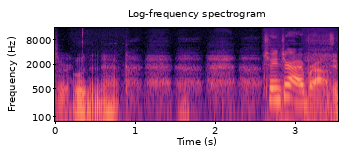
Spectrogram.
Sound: breathing

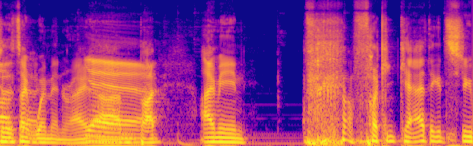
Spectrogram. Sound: laughs

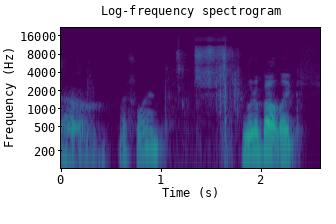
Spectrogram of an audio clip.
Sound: page turning

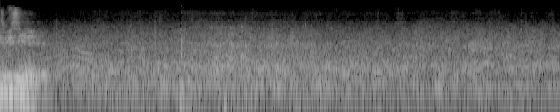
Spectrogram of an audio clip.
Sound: audience chattering indistinctly

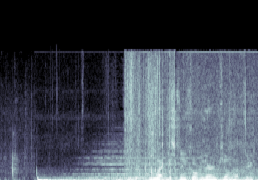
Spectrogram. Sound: suspenseful sound effect

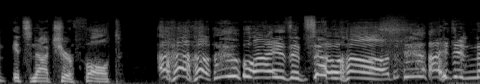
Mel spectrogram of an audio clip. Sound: Stewie sobbing

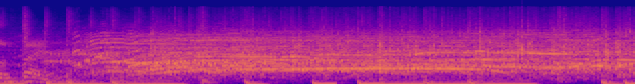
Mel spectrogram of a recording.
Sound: cheers and applause

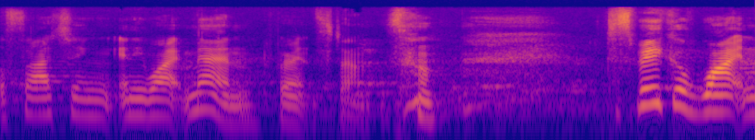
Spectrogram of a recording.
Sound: chuckles; audience laughing

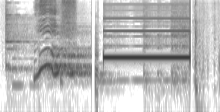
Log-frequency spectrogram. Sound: beep

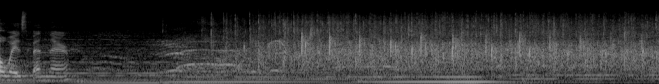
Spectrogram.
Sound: crowd cheering and applauding

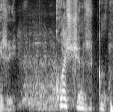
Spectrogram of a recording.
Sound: audience laughing

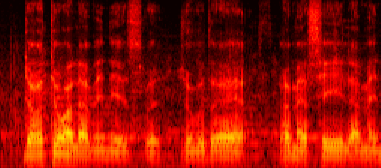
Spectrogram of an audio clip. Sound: applause

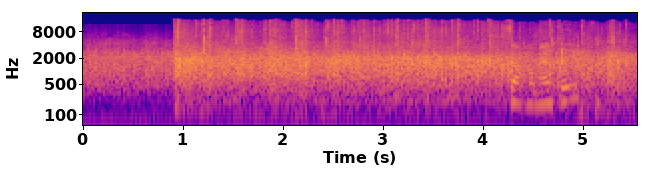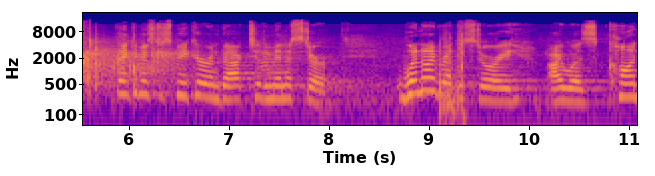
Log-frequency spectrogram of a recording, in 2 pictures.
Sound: applause

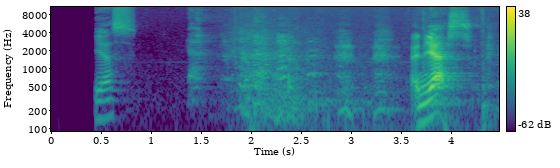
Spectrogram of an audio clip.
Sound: laugh

